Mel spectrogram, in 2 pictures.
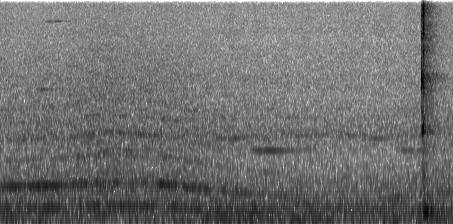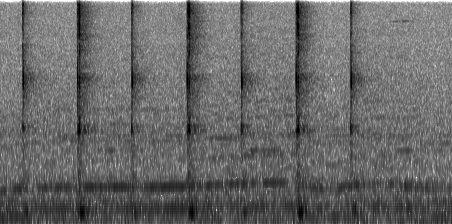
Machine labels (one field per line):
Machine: valve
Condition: normal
